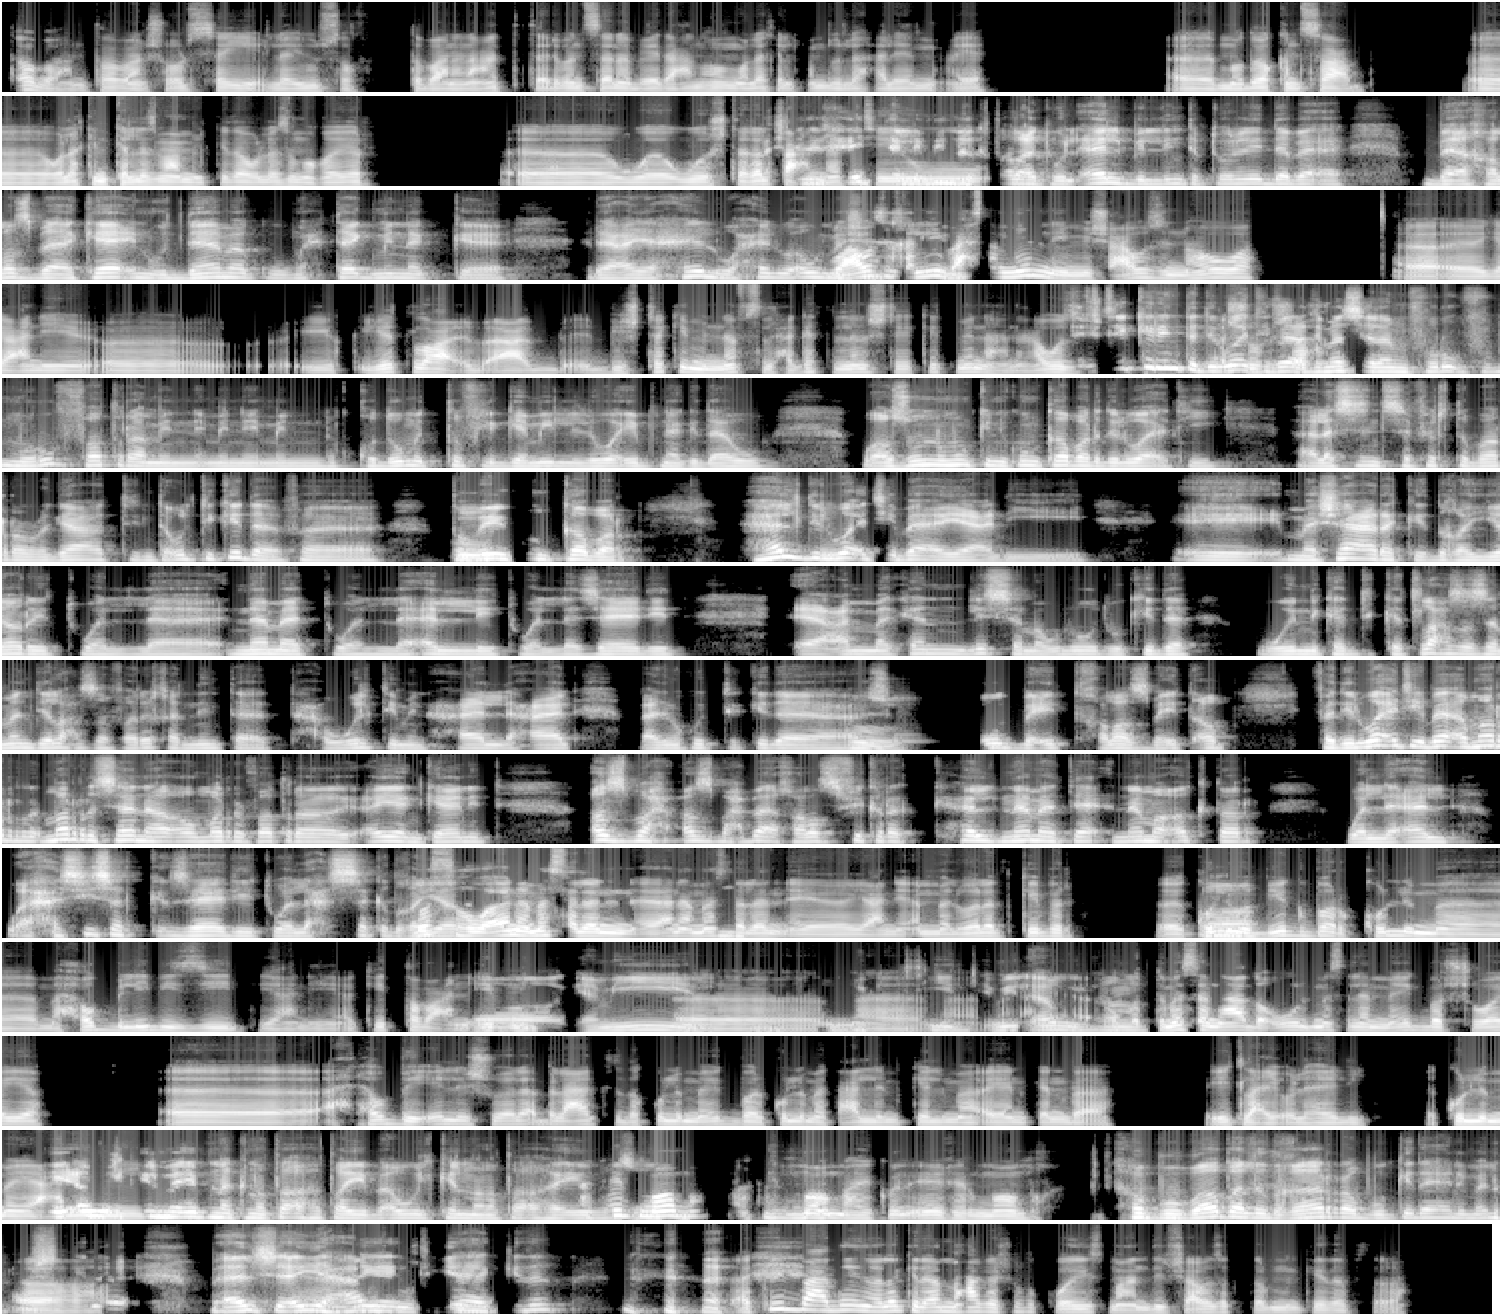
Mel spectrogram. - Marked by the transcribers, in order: other noise; tsk; other background noise; laughing while speaking: "أكيد ماما. هيكون إيه غير ماما؟"; chuckle; laughing while speaking: "ما لوش كده"; laugh
- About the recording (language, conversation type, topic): Arabic, podcast, احكي لنا عن أول مرة بقيت أب أو أم؟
